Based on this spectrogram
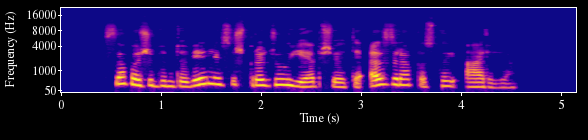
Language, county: Lithuanian, Kaunas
